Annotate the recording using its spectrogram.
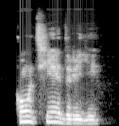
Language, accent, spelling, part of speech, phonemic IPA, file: French, Canada, contiendriez, verb, /kɔ̃.tjɛ̃.dʁi.je/, LL-Q150 (fra)-contiendriez.wav
- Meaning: second-person plural conditional of contenir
